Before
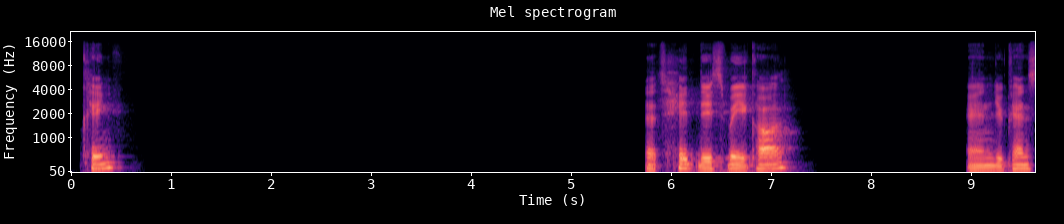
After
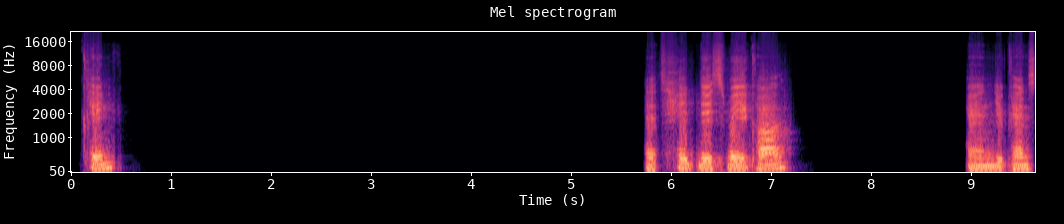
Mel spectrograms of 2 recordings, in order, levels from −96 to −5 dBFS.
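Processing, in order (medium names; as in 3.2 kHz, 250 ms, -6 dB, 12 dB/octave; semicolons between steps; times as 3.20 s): harmony voices -4 st -4 dB, +4 st -15 dB; waveshaping leveller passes 2; trim -1.5 dB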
